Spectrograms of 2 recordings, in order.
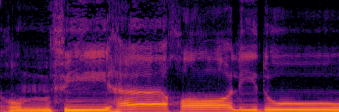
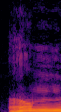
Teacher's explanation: لما أنهي الميم أجد أسناني تلقائيا موجودة على باطن الشفة السفلى، فألفظوا فاء بسهولة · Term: الميم عند الفاء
